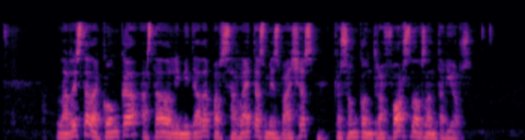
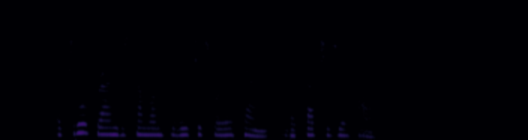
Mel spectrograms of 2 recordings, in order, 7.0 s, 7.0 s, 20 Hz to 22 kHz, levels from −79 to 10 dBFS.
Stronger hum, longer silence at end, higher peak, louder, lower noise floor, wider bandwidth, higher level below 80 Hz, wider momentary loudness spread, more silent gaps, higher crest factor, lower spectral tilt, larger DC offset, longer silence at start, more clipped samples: neither; first, 0.45 s vs 0 s; first, -2 dBFS vs -48 dBFS; first, -23 LUFS vs -67 LUFS; second, -61 dBFS vs under -90 dBFS; about the same, 11.5 kHz vs 11 kHz; first, -50 dBFS vs under -90 dBFS; first, 13 LU vs 4 LU; neither; about the same, 24 dB vs 20 dB; second, -3 dB/octave vs -4.5 dB/octave; neither; second, 0.05 s vs 0.75 s; neither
